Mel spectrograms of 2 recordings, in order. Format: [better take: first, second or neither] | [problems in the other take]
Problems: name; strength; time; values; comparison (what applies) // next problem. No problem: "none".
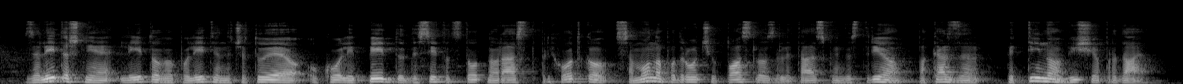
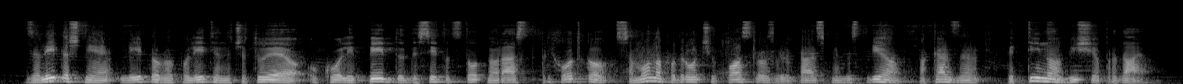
first | noise reduction (neural separator model SepFormer DNS4)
